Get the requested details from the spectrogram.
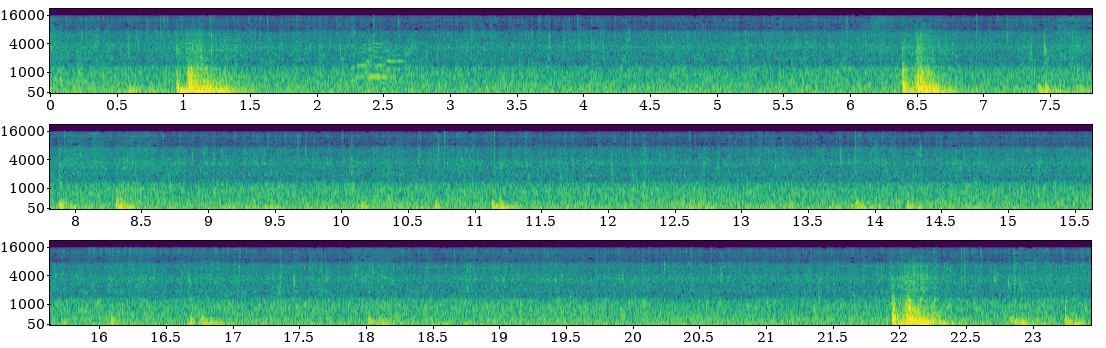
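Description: Heavy wooden beams thud into place with a dull knock.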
